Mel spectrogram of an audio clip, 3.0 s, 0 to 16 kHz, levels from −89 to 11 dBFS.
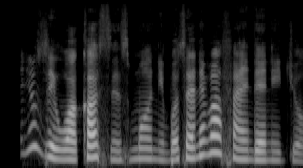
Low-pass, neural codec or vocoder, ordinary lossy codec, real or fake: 14.4 kHz; codec, 44.1 kHz, 7.8 kbps, Pupu-Codec; none; fake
